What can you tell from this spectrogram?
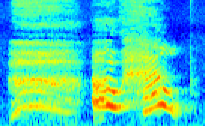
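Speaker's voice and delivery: high, loud frightened cry; gasped in fright. Acted. Peter spotting Mister McGregor, high frightened gasp. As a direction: yelp for help in panic. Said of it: "gasped Peter".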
